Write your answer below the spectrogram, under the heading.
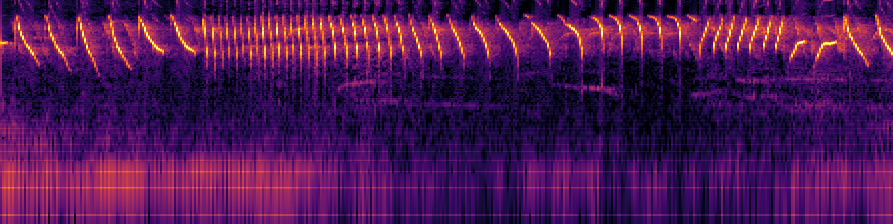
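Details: Canary stimulating song: quick series of descending whistled sweeps, then a long fast rolling trill of repeated notes, returning to falling sweeps and rapid rolls, bright and high throughout.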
